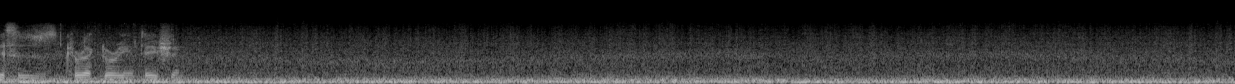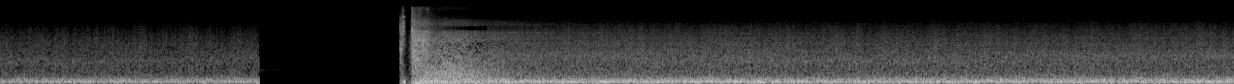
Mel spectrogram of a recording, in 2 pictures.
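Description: A rocket engine roars with a steady low rumble.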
